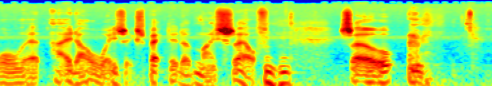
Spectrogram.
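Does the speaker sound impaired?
Yes: spasmodic dysphonia; adductor spasms, vocal folds slam together, voice problems when speaking to groups.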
